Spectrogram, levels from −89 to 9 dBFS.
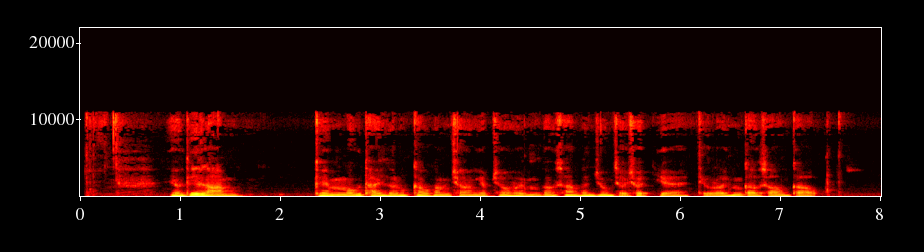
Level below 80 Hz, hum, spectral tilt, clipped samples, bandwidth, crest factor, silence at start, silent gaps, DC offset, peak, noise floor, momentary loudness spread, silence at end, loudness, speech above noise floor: -38 dBFS; none; -7 dB/octave; under 0.1%; 11.5 kHz; 20 dB; 0.05 s; none; under 0.1%; -4 dBFS; -61 dBFS; 14 LU; 0.65 s; -25 LUFS; 37 dB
